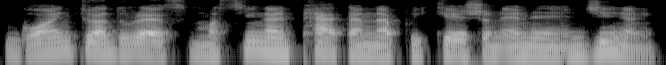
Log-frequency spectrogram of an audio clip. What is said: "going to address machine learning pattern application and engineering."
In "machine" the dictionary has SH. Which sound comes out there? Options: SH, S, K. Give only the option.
S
